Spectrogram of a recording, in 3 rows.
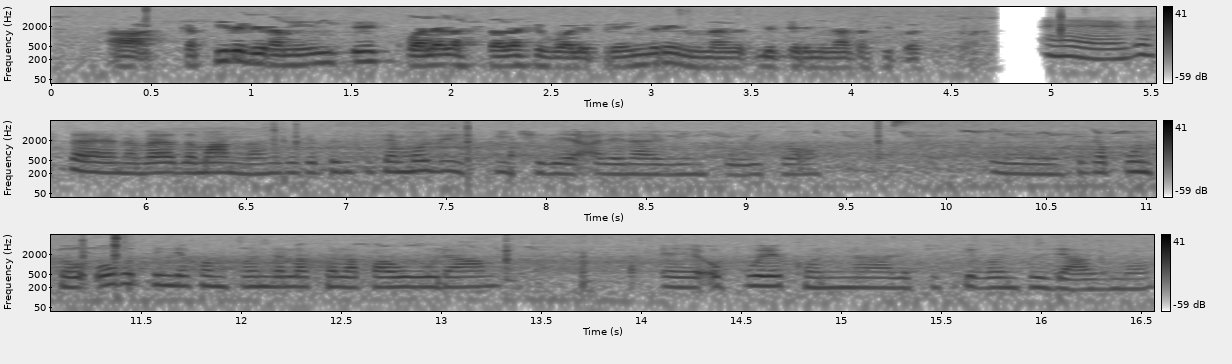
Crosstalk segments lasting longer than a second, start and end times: none

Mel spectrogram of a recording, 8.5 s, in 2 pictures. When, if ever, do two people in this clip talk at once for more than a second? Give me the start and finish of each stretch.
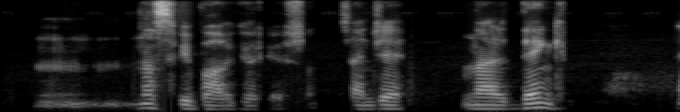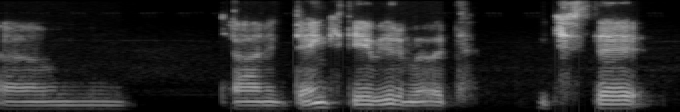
none

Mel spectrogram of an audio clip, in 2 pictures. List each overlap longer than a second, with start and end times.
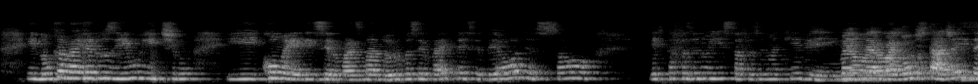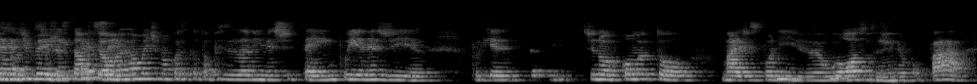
8.1-11.0

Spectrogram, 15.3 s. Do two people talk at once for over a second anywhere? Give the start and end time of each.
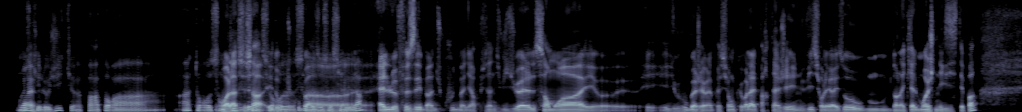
3.3-5.5

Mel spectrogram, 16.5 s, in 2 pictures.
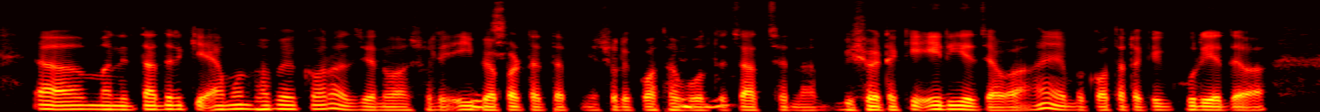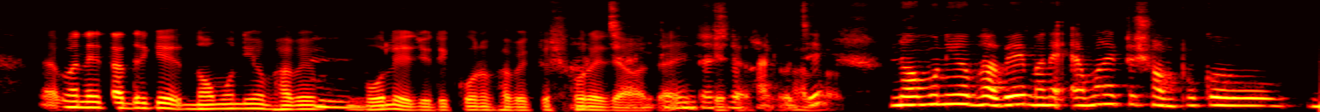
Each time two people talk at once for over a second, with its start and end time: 11.9-13.4

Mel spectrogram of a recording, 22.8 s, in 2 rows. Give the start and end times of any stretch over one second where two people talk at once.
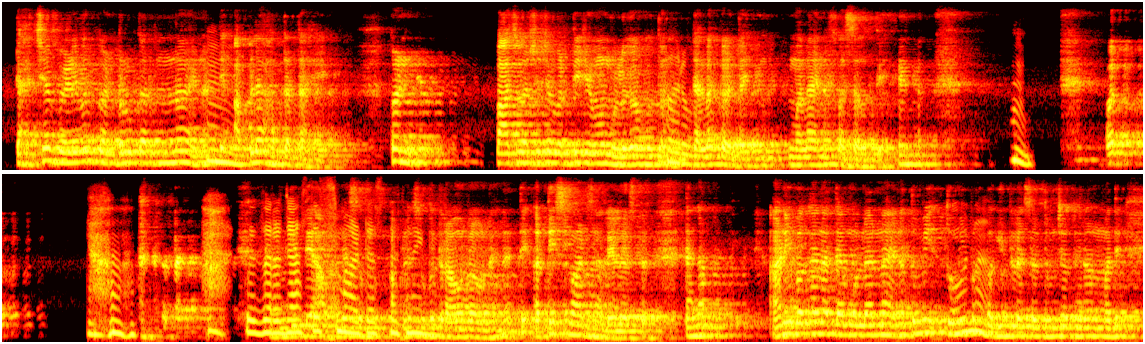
14.1-15.8

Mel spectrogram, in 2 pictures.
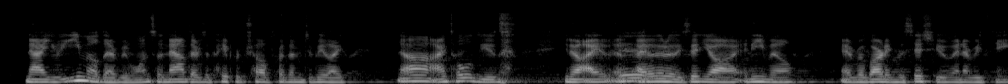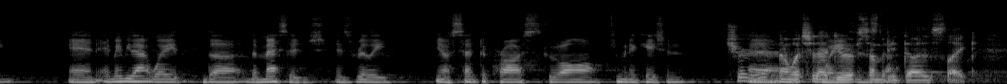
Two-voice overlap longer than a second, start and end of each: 17.6-19.1

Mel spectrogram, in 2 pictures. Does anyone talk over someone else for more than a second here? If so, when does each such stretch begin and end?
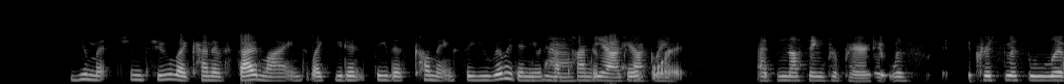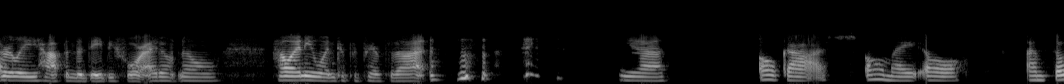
5.4-6.8

